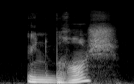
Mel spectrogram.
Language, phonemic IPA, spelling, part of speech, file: French, /bʁɑ̃ʃ/, branche, noun / verb, Fr-branche.ogg
- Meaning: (noun) 1. branch (of tree) 2. branch (of an organization); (verb) inflection of brancher: 1. first/third-person singular present indicative/subjunctive 2. second-person singular imperative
